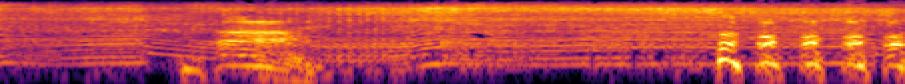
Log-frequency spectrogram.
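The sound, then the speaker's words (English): A chainsaw runs loud for several seconds as a man carves a big piece of wood with it, its engine whining up and down in pitch as it bites into the wood, ending in a few quick revving bursts. “All right, this guy's got a big old piece of wood there. He's got a chainsaw, and oh, yeah.”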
